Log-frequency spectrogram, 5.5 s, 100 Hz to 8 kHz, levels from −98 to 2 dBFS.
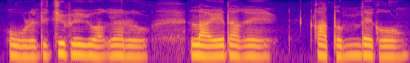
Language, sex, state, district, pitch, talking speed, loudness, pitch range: Chakma, male, Tripura, Unakoti, 175 Hz, 100 wpm, -17 LUFS, 165-180 Hz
